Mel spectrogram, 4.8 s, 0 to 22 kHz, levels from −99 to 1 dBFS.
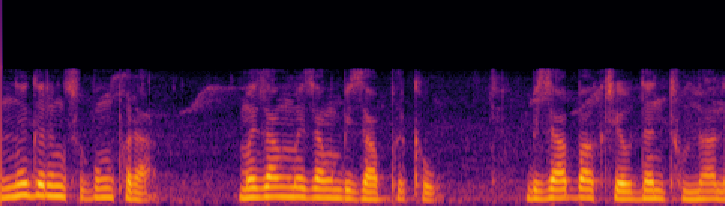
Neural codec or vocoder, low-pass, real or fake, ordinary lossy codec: vocoder, 22.05 kHz, 80 mel bands, WaveNeXt; 5.4 kHz; fake; none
